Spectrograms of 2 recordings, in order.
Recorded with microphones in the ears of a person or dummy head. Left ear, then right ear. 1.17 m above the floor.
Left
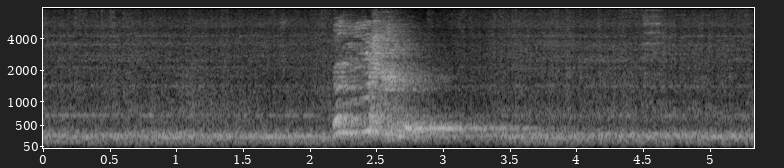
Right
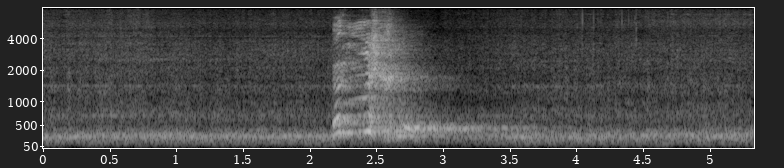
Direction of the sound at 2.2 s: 25° right (ahead or behind).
